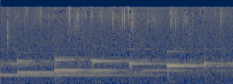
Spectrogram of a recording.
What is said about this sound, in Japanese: 静かな雨の音だったこの雨の音を忘れたくないと思った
